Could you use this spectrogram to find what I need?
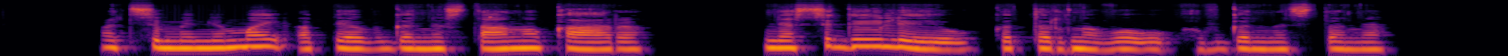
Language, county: Lithuanian, Tauragė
